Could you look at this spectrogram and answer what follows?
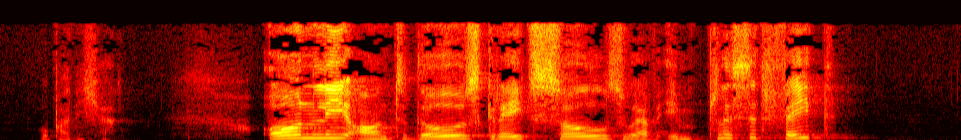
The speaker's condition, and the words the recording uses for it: None; typical speech.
